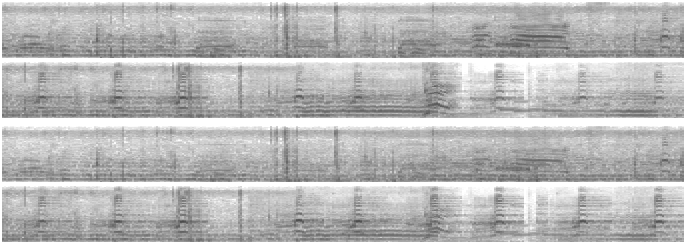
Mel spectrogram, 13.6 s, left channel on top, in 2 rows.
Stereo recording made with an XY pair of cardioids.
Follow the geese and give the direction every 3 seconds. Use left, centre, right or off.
left, left, centre, right, right.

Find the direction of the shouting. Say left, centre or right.
left.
